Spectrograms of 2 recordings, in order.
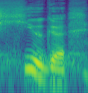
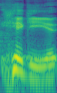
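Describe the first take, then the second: First: The word is said to rhyme with 'beluga'. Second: The word is said like 'higgy'. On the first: The speaker calls it right. "It rhymes with beluga" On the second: The speaker calls it wrong. "it's not higgy"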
